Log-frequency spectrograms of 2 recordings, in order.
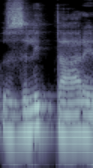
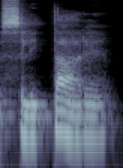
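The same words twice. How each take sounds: First: The s is voiced, like a z sound. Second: The s is voiceless, separate from the l. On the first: The speaker calls it right. "di nuovo diciamo slittare" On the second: The speaker calls it wrong. "non slittare"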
